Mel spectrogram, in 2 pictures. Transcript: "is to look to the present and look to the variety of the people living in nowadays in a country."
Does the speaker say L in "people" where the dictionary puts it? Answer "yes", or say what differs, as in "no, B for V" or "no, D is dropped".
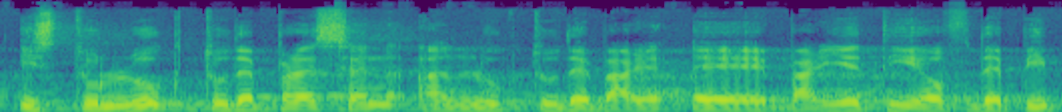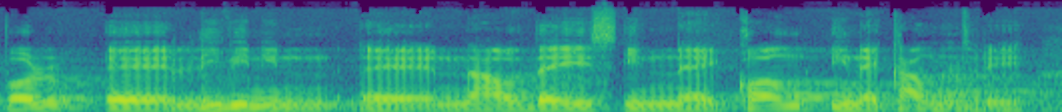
yes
